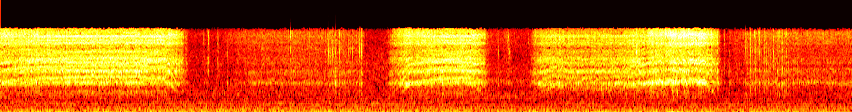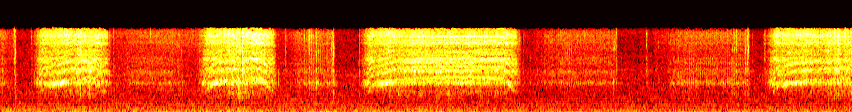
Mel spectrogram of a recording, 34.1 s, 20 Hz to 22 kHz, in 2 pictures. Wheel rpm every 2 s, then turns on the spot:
160, 120, 20, 30, 110, 70, 120, 30, 40, 80, 60, 50, 120, 100, 20, 30, 120.
4-6 14-16 18-20 22-24 28-32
